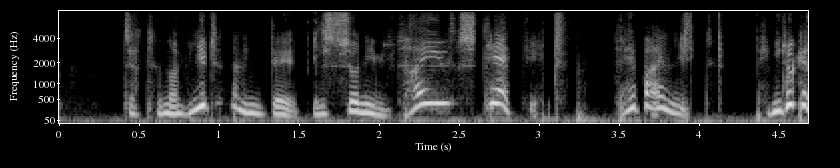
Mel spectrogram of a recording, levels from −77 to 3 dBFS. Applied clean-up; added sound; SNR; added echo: neural diffusion model UNIVERSE++.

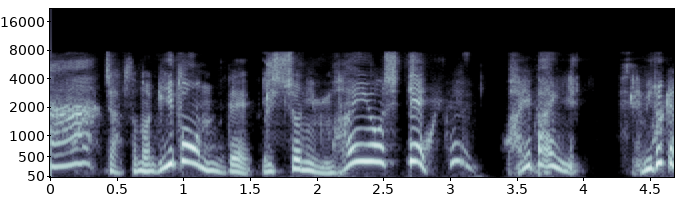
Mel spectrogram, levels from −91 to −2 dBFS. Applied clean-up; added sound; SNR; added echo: neural mask model Resemble Enhance denoiser.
